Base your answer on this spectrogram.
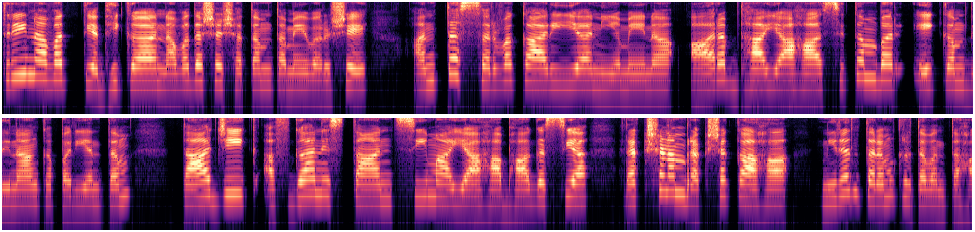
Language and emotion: Sanskrit, neutral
